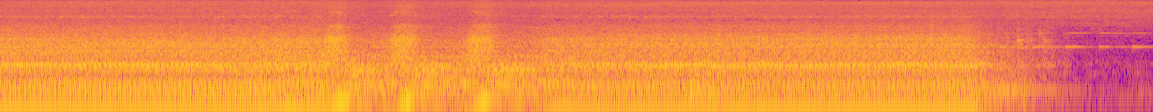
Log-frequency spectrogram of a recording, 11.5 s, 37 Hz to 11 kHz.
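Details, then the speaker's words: 2001 Dodge Ram Cummins turbo diesel in a 1952 Dodge M37, starting quickly after the fuel pump primes: a deep, steady rumble with a few louder bursts, winding down at the end; a healthy normal idle. "So although wiring's a bit of a mess, it turns on pretty quick."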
